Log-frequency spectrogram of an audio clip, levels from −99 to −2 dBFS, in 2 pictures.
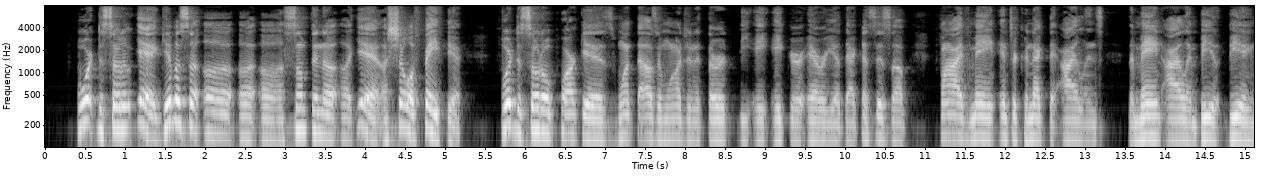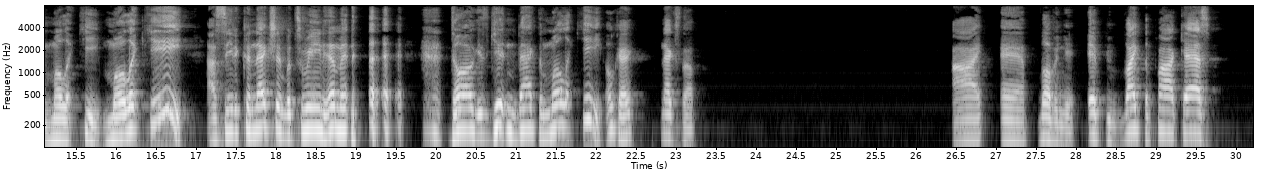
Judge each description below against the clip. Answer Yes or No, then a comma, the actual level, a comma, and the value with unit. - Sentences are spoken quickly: No, slow, 135 wpm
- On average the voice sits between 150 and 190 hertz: No, low, 130 Hz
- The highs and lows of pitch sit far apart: Yes, wide, 6.4 semitones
